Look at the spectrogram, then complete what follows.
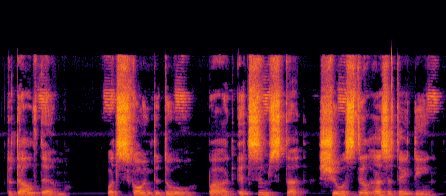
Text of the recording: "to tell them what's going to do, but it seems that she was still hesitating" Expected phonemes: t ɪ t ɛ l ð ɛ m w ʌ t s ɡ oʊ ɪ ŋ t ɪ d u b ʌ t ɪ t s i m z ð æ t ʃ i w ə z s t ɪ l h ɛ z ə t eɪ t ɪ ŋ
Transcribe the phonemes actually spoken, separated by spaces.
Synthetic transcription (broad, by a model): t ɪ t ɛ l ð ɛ m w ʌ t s ɡ oʊ ɪ ŋ t ɪ d u b ʌ t ɪ t s i m z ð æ t ʃ i w ə z s t ɪ l h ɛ z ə t eɪ t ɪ ŋ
